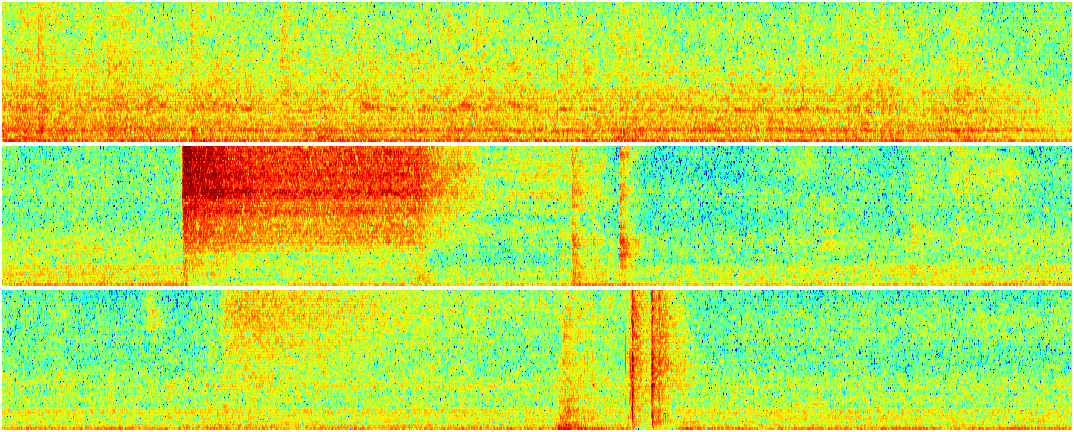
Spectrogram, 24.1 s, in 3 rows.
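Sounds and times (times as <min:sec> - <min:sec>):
train running rumble: 0:00.0 - 0:24.0
hiss of released air: 0:09.4 - 0:12.2.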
